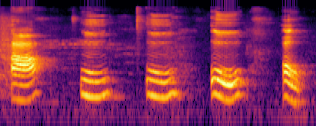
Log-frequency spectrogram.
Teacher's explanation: पश्च स्वर क्या है? जीव के पिछले भाग का यूज़ है, जैसे आ, उ, ओ, औ, है ना।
